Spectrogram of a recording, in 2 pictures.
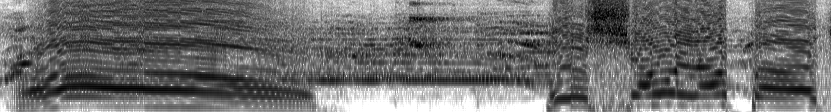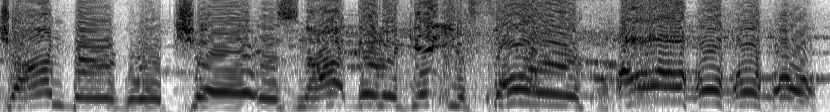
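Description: A man calling a wrestling match play by play, excitable and joking, with many fillers. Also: very high voice, very slow, vocal fry, a loud crowd, poor audio. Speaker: play-by-play commentator. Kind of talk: wrestling commentary.

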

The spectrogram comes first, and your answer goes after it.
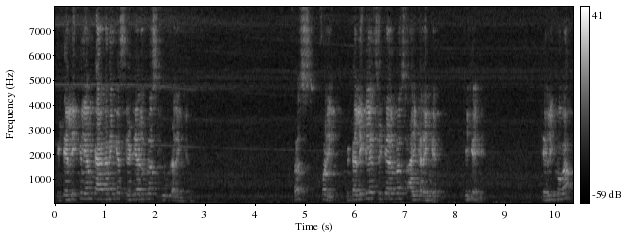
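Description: This echoey male computer teacher has a high, pushed, bright voice and speaks at a normal pace, pausing often, with slight background noise. Teaching an online class, he walks through things step by step, asks students questions and keeps saying "ठीक है", all captured by a room mic set at a distance.

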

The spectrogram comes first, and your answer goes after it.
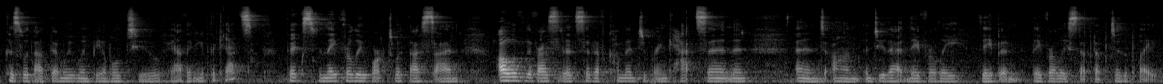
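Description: A woman's voice: deep voice, monotone, fairly quick, creaky, a little mellow. A woman in her forties from a cat rescue group, speaking earnestly to a city council and often restarting her sentences. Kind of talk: public comment at a council meeting. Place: council chamber. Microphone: desk microphone, camera at a distance. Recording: echoey council chamber, faint hum.

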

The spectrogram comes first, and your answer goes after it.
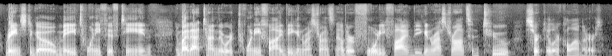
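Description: Deep voiced guy giving an excited rambly talk on a festival stage, lots of ums. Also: brisk, few pauses. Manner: enthusiastic, chatty, frequent fillers and restarts. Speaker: conference speaker. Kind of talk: casual presentation talk with slides.

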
